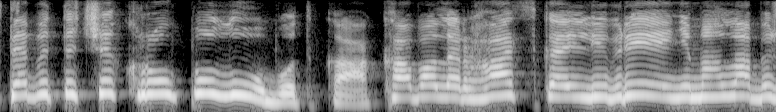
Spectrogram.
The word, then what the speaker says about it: Полуботка: чому вона апелює до Полуботка наголос саме такий правильний Хоч він комусь може здаватися дивним тому що його прадід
